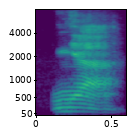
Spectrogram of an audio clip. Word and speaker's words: ny: It's pronounced nya. Yeah. Nya, yes. Nya as in how does it? Nya as in nyata. It's like you have if you know the Spanish language, you've got the El Niño, La Niña, the Niña sound.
